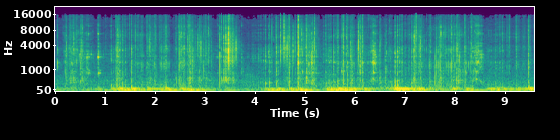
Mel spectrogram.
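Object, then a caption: Bar of soap scraped by a metal blade. A metal blade carves and scrapes shavings off a solid, dry pink and white bar of soap. Crisp, dry scraping and crackling sounds with bright edges come in uneven bursts over a low rumble that swells and fades between strokes.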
